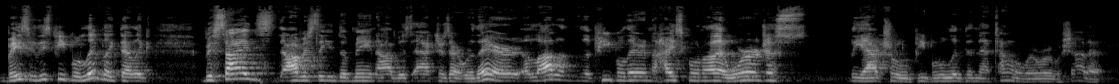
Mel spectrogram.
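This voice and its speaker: A man co-hosting a casual film podcast, rambling and excitable, drifting off on tangents. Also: on the high side, a little fast. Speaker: podcast co-host.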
